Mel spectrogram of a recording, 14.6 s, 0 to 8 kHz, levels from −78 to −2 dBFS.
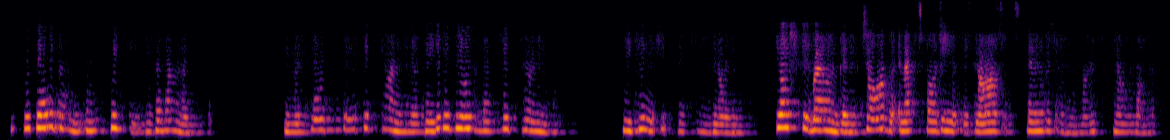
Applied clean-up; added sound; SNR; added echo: neural mask model DeepFilterNet 3.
